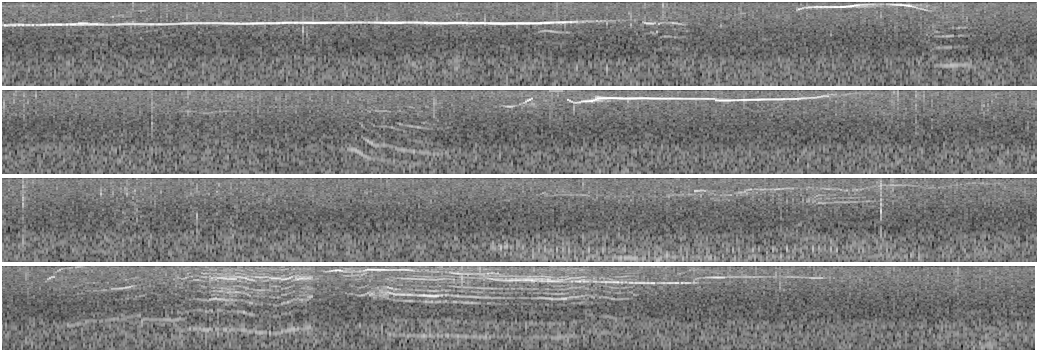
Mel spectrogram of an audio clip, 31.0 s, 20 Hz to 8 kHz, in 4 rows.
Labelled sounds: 0.0	5.2	killer whale, Bigg's (transient), 2.1 to 4.1 kHz
5.9	7.3	killer whale, Bigg's (transient), 1.3 to 7.3 kHz
9.1	9.5	killer whale, Bigg's (transient), 3.3 to 3.7 kHz
10.5	14.2	killer whale, Bigg's (transient), 0.78 to 7.1 kHz
19.6	20.0	killer whale, Bigg's (transient), 4.1 to 4.3 kHz
21.1	22.5	killer whale, Bigg's (transient), 3.1 to 6.1 kHz
22.7	23.0	killer whale, Bigg's (transient), 6.3 to 6.7 kHz
23.7	29.5	killer whale, Bigg's (transient), 0.78 to 8.0 kHz

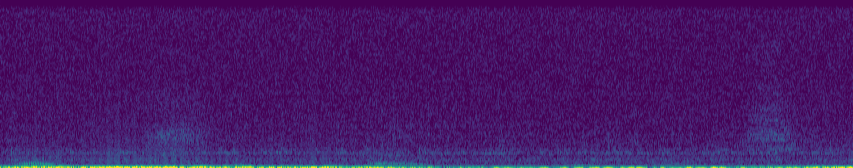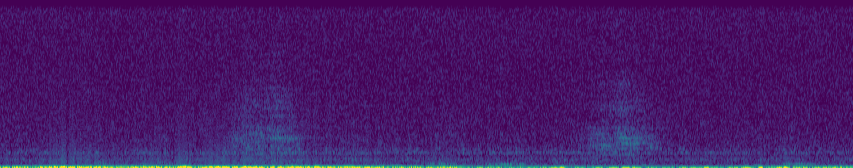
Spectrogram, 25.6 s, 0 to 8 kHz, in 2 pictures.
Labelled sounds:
16.8	17.2	humpback whale, 1.3 to 1.6 kHz
22.1	22.5	humpback whale, 1.1 to 1.3 kHz

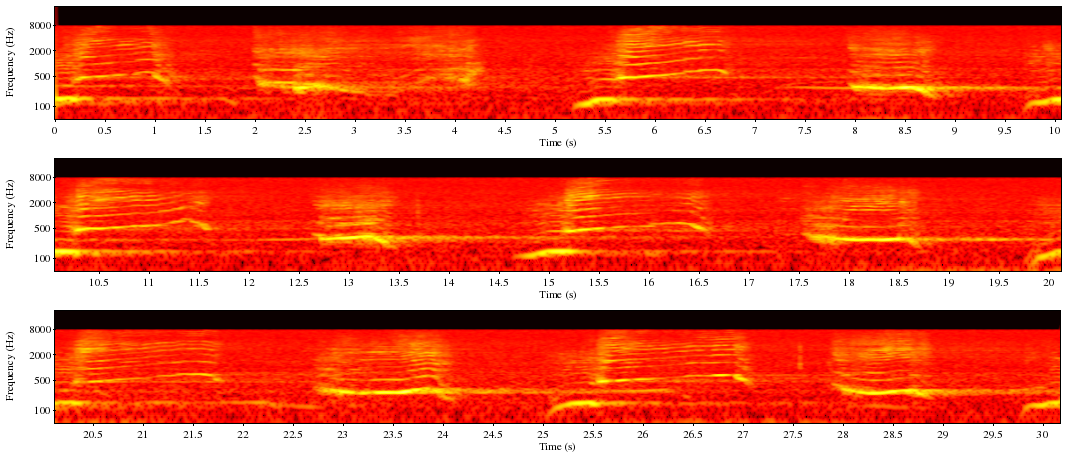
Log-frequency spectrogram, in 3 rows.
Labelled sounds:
2.0	3.6	humpback whale, 0.96 to 2.9 kHz
4.1	4.4	humpback whale, 0.80 to 1.2 kHz
5.4	6.7	humpback whale, 0.90 to 7.7 kHz
7.9	8.6	humpback whale, 0.80 to 2.5 kHz
10.0	11.5	humpback whale, 0.90 to 7.3 kHz
12.6	13.0	humpback whale, 1.6 to 2.1 kHz
15.0	16.5	humpback whale, 0.86 to 7.1 kHz
17.5	18.8	humpback whale, 0.80 to 4.0 kHz
19.9	21.8	humpback whale, 0.90 to 7.2 kHz
22.9	24.1	humpback whale, 0.80 to 5.6 kHz
25.2	27.0	humpback whale, 0.96 to 6.8 kHz
28.1	28.7	humpback whale, 1.7 to 3.9 kHz

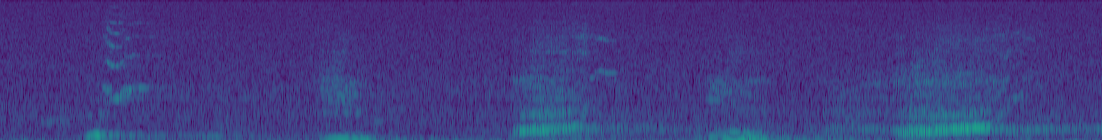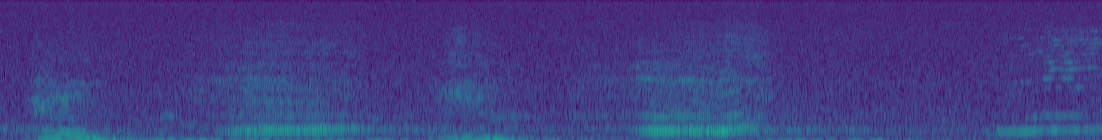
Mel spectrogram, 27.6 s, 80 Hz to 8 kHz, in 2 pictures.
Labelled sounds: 1.3	1.9	humpback whale, 0.83 to 5.1 kHz
4.0	4.5	humpback whale, 0.83 to 1.6 kHz
6.4	6.7	humpback whale, 1.3 to 1.6 kHz
7.4	7.8	humpback whale, 1.6 to 3.6 kHz
8.8	9.2	humpback whale, 1.0 to 1.5 kHz
14.3	14.8	humpback whale, 0.80 to 1.2 kHz
16.2	16.6	humpback whale, 1.3 to 1.5 kHz
19.2	19.7	humpback whale, 0.86 to 1.4 kHz
21.7	22.5	humpback whale, 1.2 to 1.6 kHz
26.3	27.5	humpback whale, 1.7 to 4.1 kHz

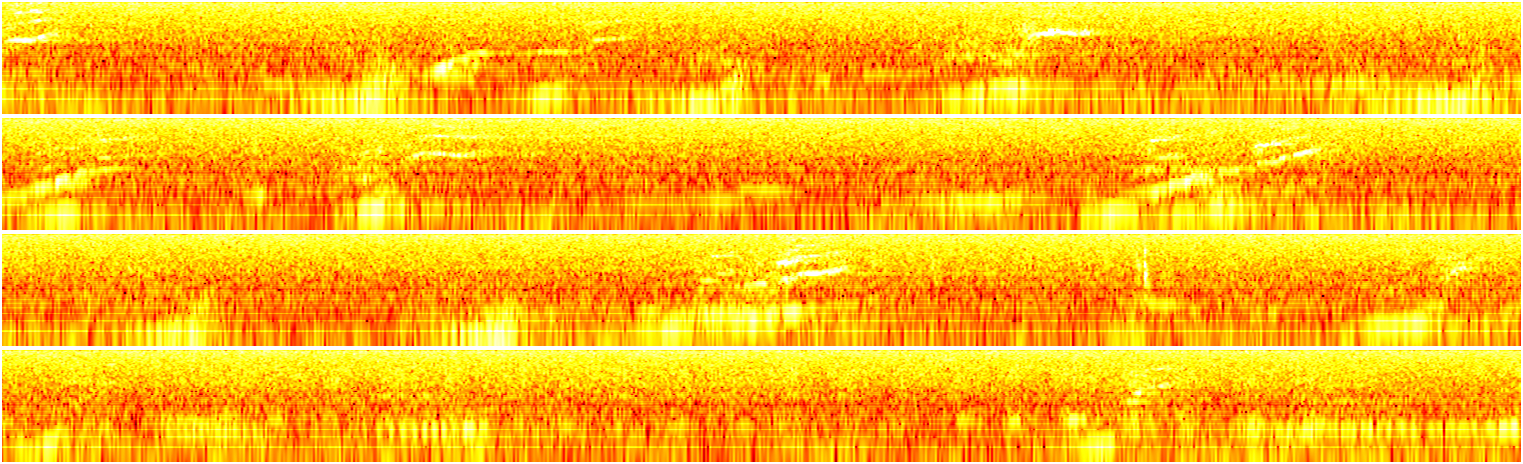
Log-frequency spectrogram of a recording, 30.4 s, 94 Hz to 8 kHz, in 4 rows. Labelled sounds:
0.0	0.3	humpback whale, 1.6 to 5.3 kHz
2.2	2.9	humpback whale, 0.80 to 1.2 kHz
4.7	5.5	humpback whale, 0.83 to 2.8 kHz
7.9	8.4	humpback whale, 0.80 to 3.8 kHz
9.6	10.1	humpback whale, 1.5 to 4.0 kHz
13.5	14.2	humpback whale, 0.80 to 3.0 kHz
18.8	19.5	humpback whale, 0.83 to 3.4 kHz

